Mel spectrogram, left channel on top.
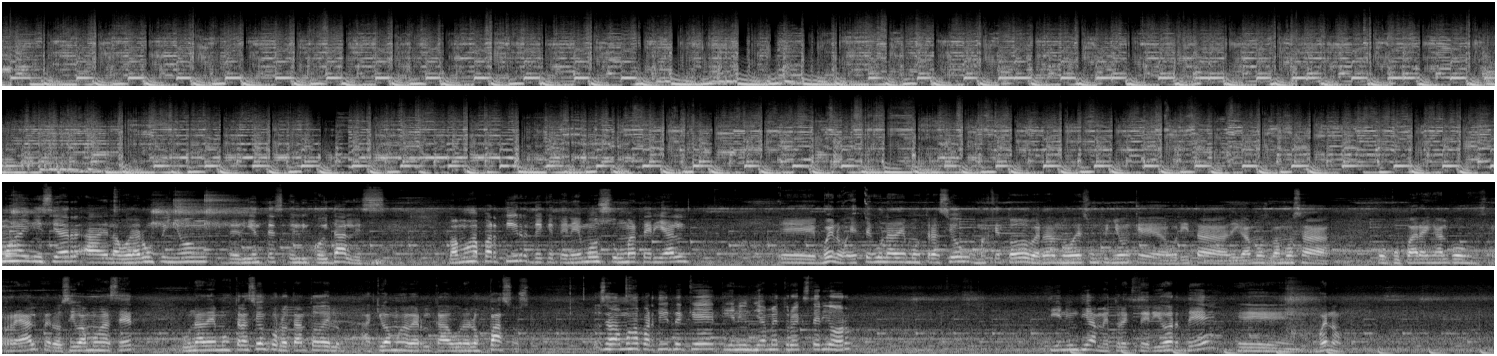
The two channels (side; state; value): both; different; correlation 0.00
